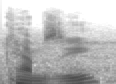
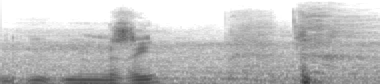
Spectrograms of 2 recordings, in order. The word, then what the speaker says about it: Kxmzzy: But okay, so now we get to 5 points from Kxmzzy, or Kxmzzy. The K is silent. And the X is silent.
